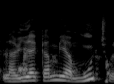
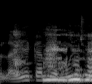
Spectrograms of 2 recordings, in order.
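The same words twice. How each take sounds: First: Said in the usual way. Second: The repeat louder and higher, leaning on "mucho"; emphatic repeat. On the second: Real, not acted. Host stressing to guest, loud emphatic "mucho". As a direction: hammer home "mucho" with a louder, higher push. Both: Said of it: "repeated for emphasis".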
